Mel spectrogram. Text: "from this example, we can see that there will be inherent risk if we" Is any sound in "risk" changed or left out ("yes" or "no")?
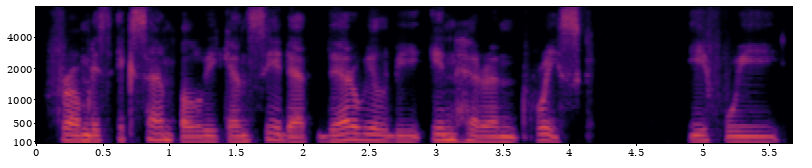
no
